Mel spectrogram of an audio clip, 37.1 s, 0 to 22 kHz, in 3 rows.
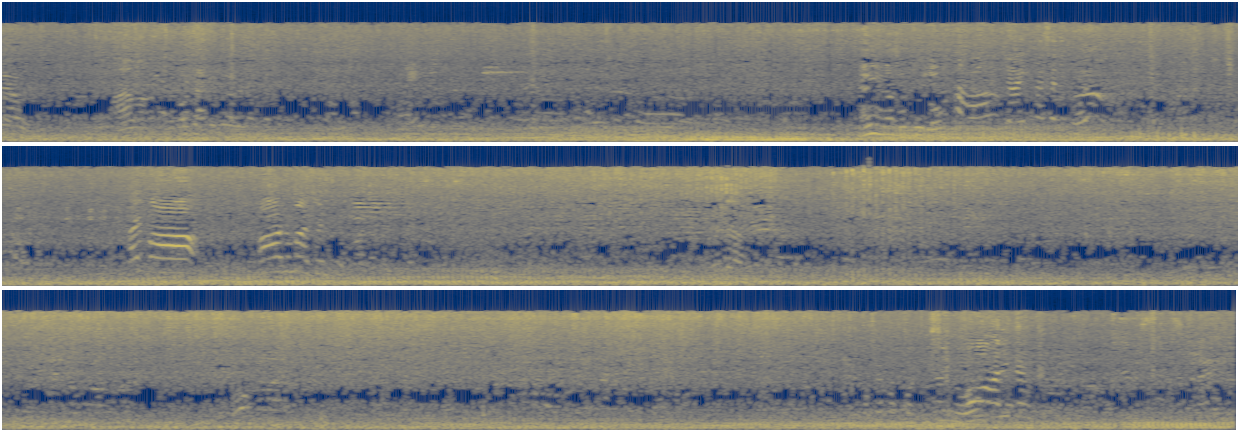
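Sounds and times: motorcycle engines running: 0.0s - 37.0s.

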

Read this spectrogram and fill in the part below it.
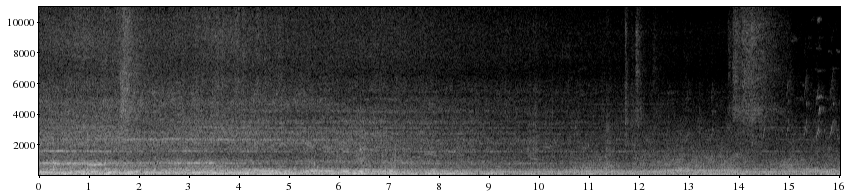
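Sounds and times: electric train rumbling past: 0.0s - 16.0s.

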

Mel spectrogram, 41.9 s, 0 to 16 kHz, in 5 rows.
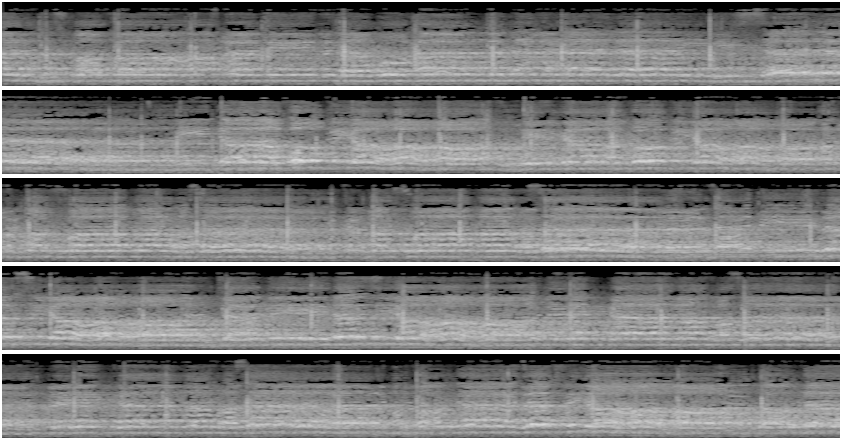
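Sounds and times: men singing a chant: 0.0s - 41.9s.

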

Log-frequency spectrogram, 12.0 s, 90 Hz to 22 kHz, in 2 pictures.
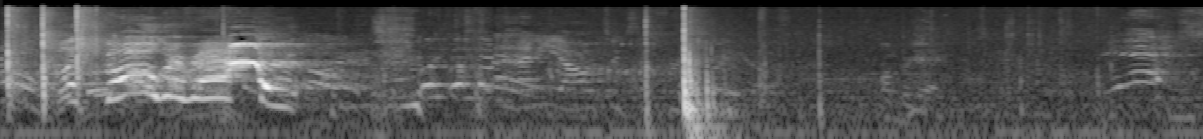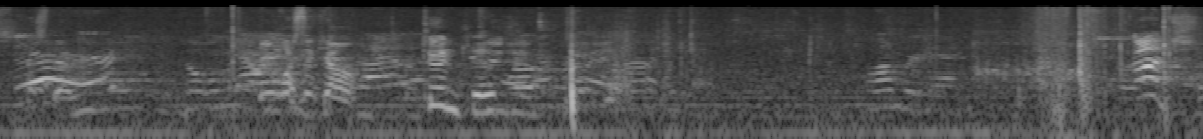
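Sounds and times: children shouting and talking: 0.0s - 3.4s, 5.4s - 12.0s.

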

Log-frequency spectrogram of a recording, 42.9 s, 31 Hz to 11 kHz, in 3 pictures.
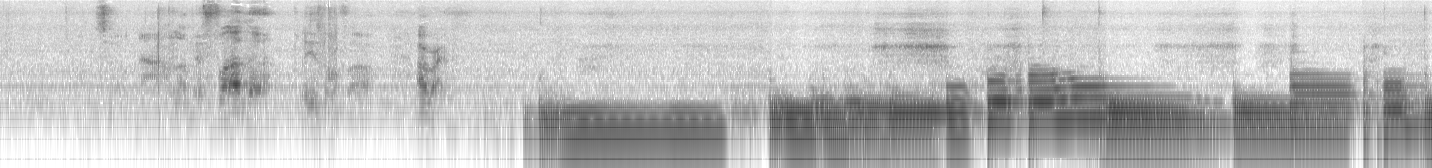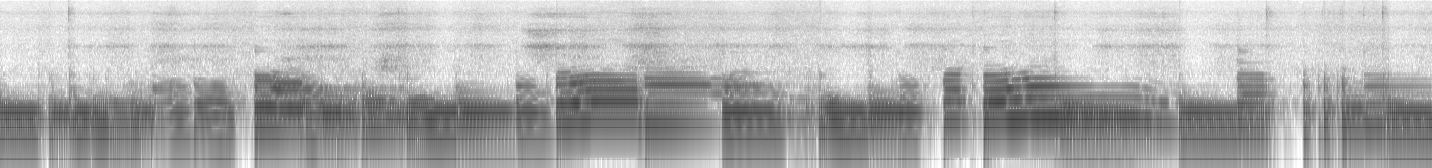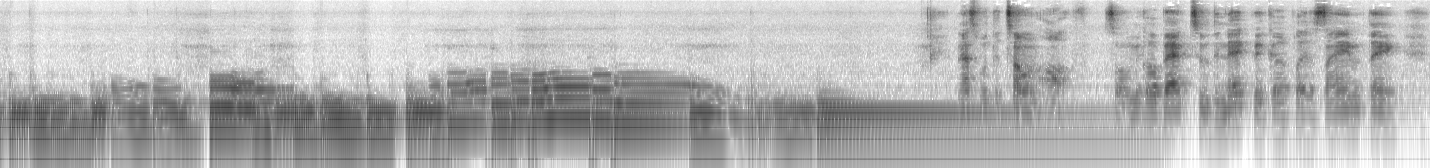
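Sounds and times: fretless bass sliding notes: 5.2s - 40.4s.

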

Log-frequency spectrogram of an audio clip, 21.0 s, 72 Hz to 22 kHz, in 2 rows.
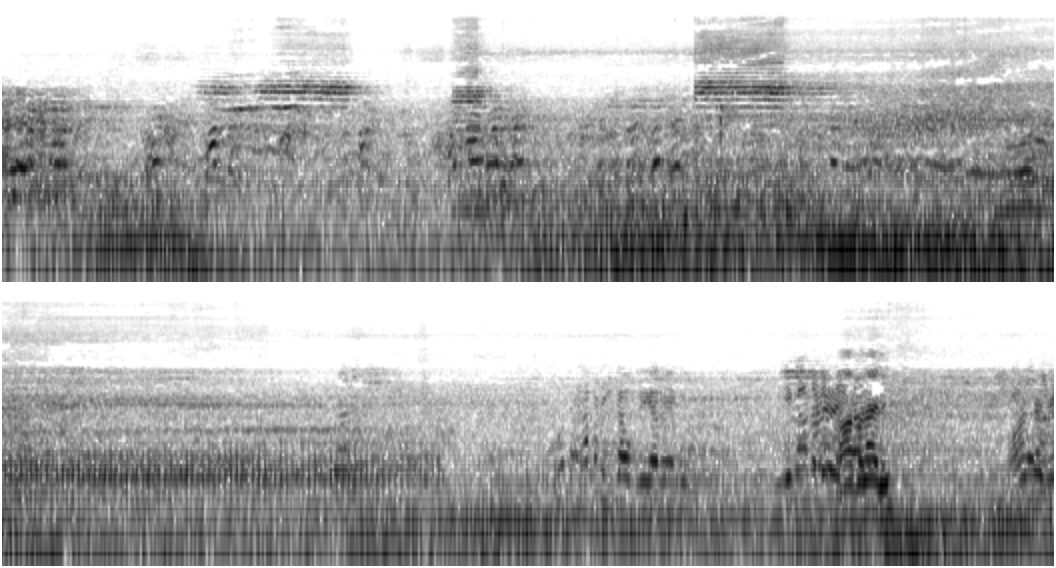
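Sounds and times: scattered voices: 0.0s - 17.9s
vehicle engines running: 3.6s - 17.9s
vehicle horn toot: 6.9s - 8.3s.

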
